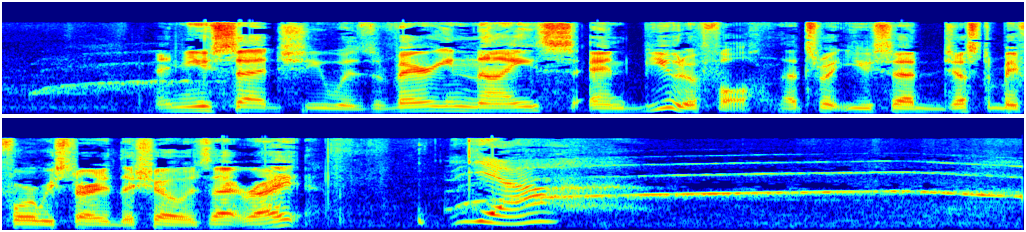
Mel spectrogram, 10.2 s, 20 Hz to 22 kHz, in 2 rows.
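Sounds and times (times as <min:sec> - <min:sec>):
ambulance siren passing by: 0:00.0 - 0:01.4, 0:07.9 - 0:10.2
low traffic rumble: 0:00.0 - 0:10.2
speech: 0:00.8 - 0:08.0.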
